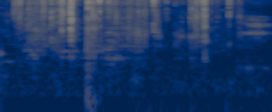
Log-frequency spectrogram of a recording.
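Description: Pages of a picture book being turned and handled: paper rustling with a string of small, irregular clicks and taps.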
